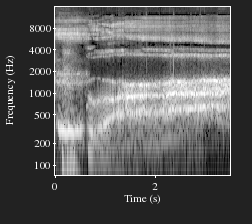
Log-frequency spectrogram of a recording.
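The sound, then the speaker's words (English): A person imitates a pig squeal: a short low grunt, then a loud, sustained, raspy high-pitched squeal that holds steady for about three seconds, with no words spoken. “But that was my pig squeal there.”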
